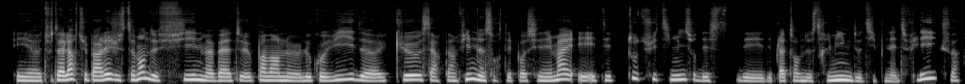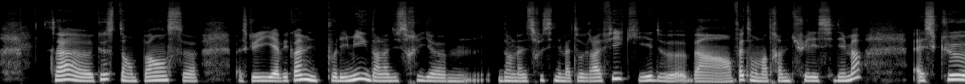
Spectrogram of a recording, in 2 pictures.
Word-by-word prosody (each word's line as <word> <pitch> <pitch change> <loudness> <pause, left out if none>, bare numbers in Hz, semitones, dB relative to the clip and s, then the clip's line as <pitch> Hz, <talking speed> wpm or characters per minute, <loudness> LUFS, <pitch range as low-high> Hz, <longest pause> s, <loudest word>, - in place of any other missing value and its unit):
et, 180 -1 +1
heu, 175 - +1
tout 195 +4 -3
à 200 - +7
l'heure, 230 +3 +4
tu 225 - -3
parlais 205 +4 +4
justement 215 +5 +2
de 220 -8 +3
films, 210 -1 +2
bah, 175 0 +2
de 175 0 -2
pendant 185 +1 +1
le 175 -3 +1
le 175 +1 +2
covid, 195 +7 +1
heu, 165 -2 +1
que 215 0 +3
certains 180 -2 -4
films 240 +7 +3
ne 200 - +5
sortaient 175 -1 -8
pas 170 +1 -4
au - - -2
cinéma 185 +7 +1
et 180 - 0
étaient 185 +1 -5
tout 280 - -2
de 255 - -24
suite 230 -2 -10
mis 220 +2 +3
sur 225 - -7
des 175 - -4
s 170 - -11
des 155 -4 -2
des 150 - -7
plateformes 165 +2 -3
de 165 - -1
streaming 190 +5 +4
de 165 -3 -2
type 165 - -16
Netflix. 210 - -2 0.6
Ça, 200 -5 +4
qu'est 235 - +2
ce 245 - -10
tu 195 - -1
en 165 -3 -1
penses? 185 +2 0 0.5
Parce 165 - -11
qu'il 170 -1 0
y 170 -1 +4
avait 165 +1 +1
quand 205 - +4
même 230 - +6
une 185 - +2
polémique 185 +9 +3
dans 175 -4 -1
l'industrie 165 +3 -3
hem, 150 -1 -4 0.3
dans 170 0 -2
l'industrie 155 +5 -5
cinématographique 165 - -2
qui 175 +2 -1
est - - +1
de 165 -5 -2
ben, 140 -1 -2
en 140 - -3
fait, 210 +2 0
on 180 - +1
est - - -2
en - - -2
train 165 +1 -5
de 165 - 0
tuer 175 - -4
les 170 - +2
cinémas. 175 - 0 0.6
Est-ce - - -2
que, 220 - -2
180 Hz, 240 wpm, -19 LUFS, 165-210 Hz, 0.6 s, à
